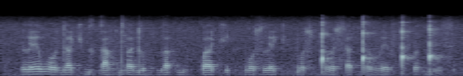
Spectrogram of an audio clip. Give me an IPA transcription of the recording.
l e w o d ɐ t͡ʃ ɡ ɨ ɡ a v d j ɐ d u v ɡ ɐ ʔ b u k͡p ɐ t͡ʃ i ɡ͡b o s l e t͡ʃ ɡ͡b o s ɡ͡ǃ ɵ s ɐ ɡ͡ǃ ɵ v e v ǃʰ ɵ ɡ͡ǃ i s

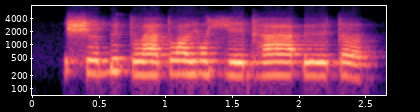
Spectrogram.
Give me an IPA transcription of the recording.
ʃ ə ɠ ʏ t β a t lˠ ɐ j ɔ ç e dʱ aː ʔ ʏː t ɐ

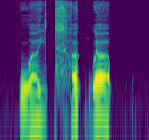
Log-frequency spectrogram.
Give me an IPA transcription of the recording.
w ɐ˧ j t͡sʰ ɐ˨ k̚ l ɐ˥ p̚

